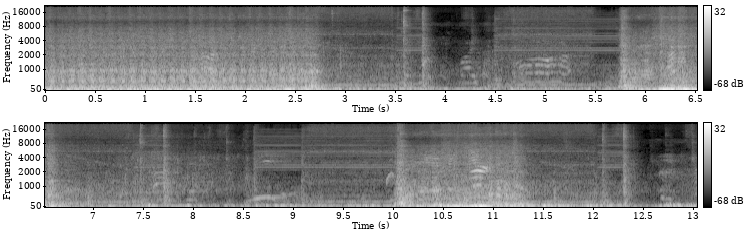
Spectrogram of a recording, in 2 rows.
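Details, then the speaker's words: Gas Mercedes 300SL (sister to a 300SE), unstarted for about a week, cold: long labored cranking before it finally fires; hard starting, cold start valve not yet replaced. "okay so folks as you saw that took forever to start"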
